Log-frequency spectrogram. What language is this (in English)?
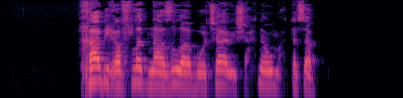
Central Kurdish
